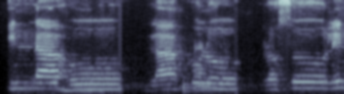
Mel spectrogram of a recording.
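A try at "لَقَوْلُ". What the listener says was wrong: না, লাকুলু না, এখানে লাকাউলু।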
